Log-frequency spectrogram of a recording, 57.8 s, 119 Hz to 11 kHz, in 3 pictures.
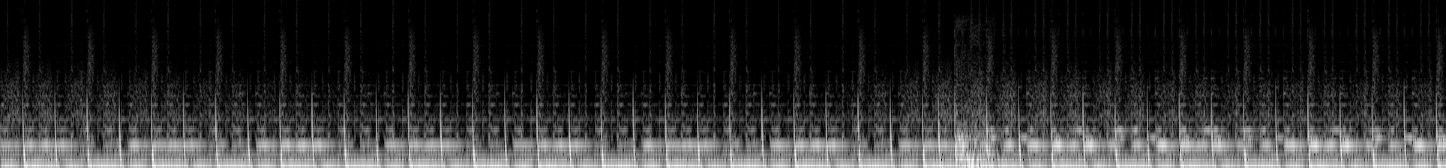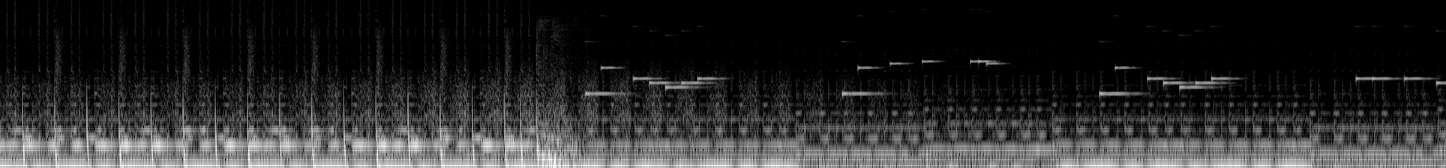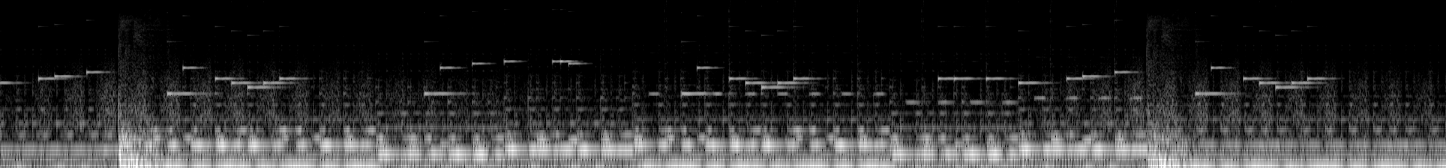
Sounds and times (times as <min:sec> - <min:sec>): Music: 0:00.0 - 0:57.8.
